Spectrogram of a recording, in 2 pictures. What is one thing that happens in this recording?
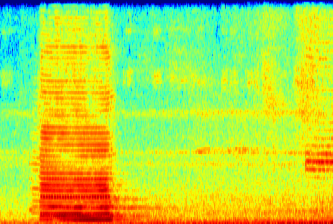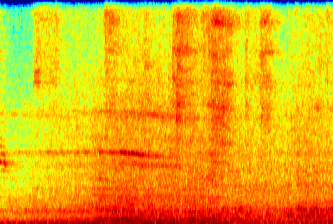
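A diesel locomotive approaches and roars past close by.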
